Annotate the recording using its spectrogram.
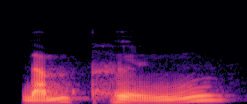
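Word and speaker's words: น้ำผึ้ง: Ou la troisième ligne, on a le mot nampun. Nampun. Nampun. Pun, hein. Il y a de l'air qui sort après le P, c'est le miel.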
